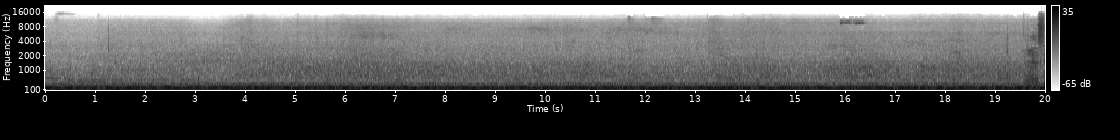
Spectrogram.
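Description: Vehicle noise: a steady low engine hum, with a deeper rumble joining about four seconds in.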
